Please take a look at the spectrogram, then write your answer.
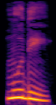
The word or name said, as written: ಮೂತಿ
